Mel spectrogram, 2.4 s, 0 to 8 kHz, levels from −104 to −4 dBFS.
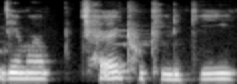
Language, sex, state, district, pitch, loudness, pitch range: Chhattisgarhi, female, Chhattisgarh, Raigarh, 200 Hz, -18 LUFS, 190-205 Hz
